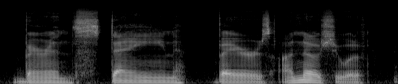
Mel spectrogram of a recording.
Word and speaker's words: Berenstain: i'm not my mom didn't mispronounce it and say stein instead of stain i promise you if she had read it and it said s-t-a-i-n she would have said baron stain bears i know she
